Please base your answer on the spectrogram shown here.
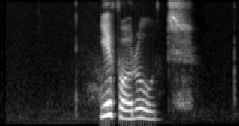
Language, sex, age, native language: Icelandic, female, 10, Icelandic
